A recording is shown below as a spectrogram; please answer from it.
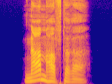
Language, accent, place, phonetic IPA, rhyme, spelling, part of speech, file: German, Germany, Berlin, [ˈnaːmhaftəʁɐ], -aːmhaftəʁɐ, namhafterer, adjective, De-namhafterer.ogg
- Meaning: inflection of namhaft: 1. strong/mixed nominative masculine singular comparative degree 2. strong genitive/dative feminine singular comparative degree 3. strong genitive plural comparative degree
